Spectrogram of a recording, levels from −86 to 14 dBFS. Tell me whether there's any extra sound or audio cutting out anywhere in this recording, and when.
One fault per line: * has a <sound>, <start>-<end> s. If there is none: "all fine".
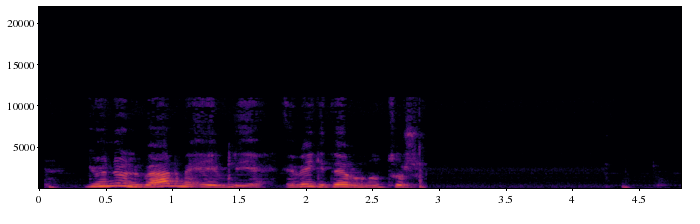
all fine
